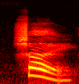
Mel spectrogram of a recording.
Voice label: "shai4", voice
